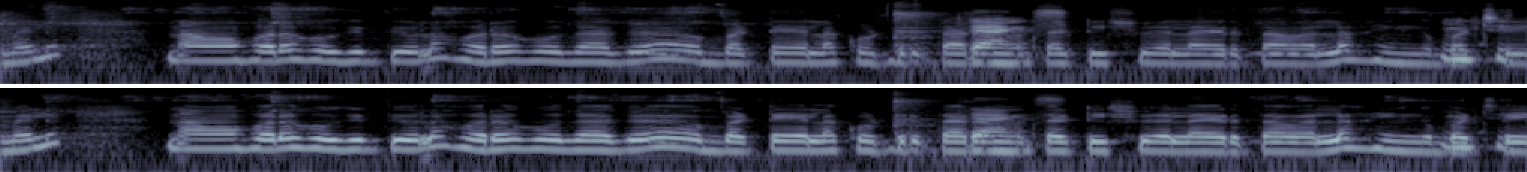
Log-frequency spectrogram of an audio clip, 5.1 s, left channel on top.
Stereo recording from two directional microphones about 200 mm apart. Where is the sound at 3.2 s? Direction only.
20° right (ahead or behind).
